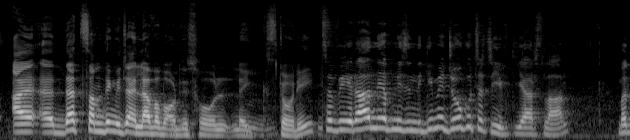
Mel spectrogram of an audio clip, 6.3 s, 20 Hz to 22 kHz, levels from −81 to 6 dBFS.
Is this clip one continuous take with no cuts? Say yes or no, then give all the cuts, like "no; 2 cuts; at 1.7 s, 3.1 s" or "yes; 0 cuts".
no; 1 cut; at 3.2 s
